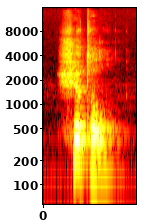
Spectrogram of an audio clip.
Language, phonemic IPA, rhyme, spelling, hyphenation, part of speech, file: Dutch, /ˈʃʏ.təl/, -ʏtəl, shuttle, shut‧tle, noun, Nl-shuttle.ogg
- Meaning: 1. a space shuttle 2. a shuttlecock, shuttle 3. a shuttle bus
